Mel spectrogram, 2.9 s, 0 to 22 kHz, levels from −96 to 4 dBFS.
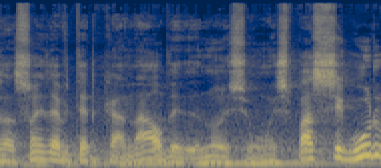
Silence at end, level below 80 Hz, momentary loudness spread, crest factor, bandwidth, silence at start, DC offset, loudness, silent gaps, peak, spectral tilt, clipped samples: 0 s; -38 dBFS; 7 LU; 16 dB; over 20 kHz; 0 s; under 0.1%; -24 LUFS; none; -8 dBFS; -5 dB/octave; under 0.1%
